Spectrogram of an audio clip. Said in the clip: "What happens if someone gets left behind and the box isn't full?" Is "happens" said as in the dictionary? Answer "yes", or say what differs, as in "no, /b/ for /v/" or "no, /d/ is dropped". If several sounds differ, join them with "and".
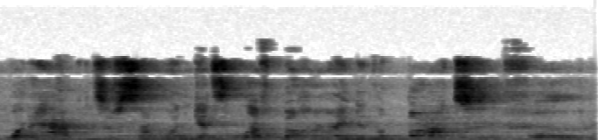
yes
